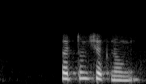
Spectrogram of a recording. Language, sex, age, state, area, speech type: Sanskrit, female, 18-30, Tripura, rural, conversation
